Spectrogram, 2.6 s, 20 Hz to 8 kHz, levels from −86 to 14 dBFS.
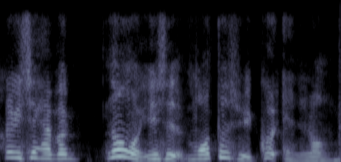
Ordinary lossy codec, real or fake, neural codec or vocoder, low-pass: none; fake; codec, 16 kHz, 4 kbps, FreqCodec, smaller model; 7.2 kHz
